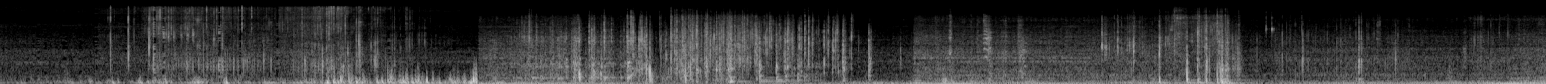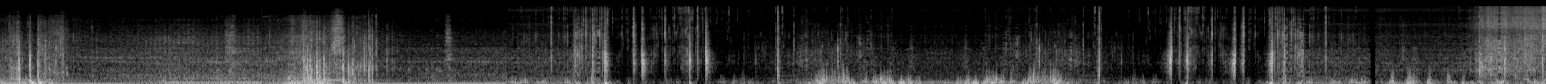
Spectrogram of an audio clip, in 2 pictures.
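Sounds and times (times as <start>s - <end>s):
ice cracking and shattering: 1.0s - 4.4s, 5.1s - 8.7s, 11.0s - 16.4s, 18.4s - 19.4s, 20.6s - 24.5s, 25.2s - 29.2s, 30.2s - 30.9s
plastic cups cracking and squelching: 1.0s - 4.5s, 5.1s - 8.8s, 11.0s - 16.4s, 18.4s - 19.4s, 20.6s - 29.2s, 30.2s - 30.9s.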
